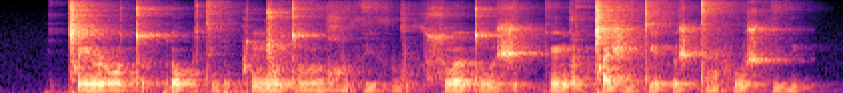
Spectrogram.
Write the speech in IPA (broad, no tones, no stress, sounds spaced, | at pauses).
ǀ ẽ ɹ o t | ɾ o k t i̤ ɾ o̤ k ŋ͡ǀ u t lː o̤ ʁʷ ɑ̤ θ i̤ θ ɡ o̤ θ sʷ æ tʷ ɯ ʒ | k ẽ ɡ ɑ ǀ æ ʒ æ̤ t i θ ɯ ʒ t æ̤ f u ʒ θ i̤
